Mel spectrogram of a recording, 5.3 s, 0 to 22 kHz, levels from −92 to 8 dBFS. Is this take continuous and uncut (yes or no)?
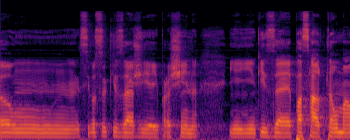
no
